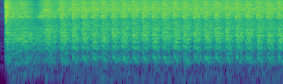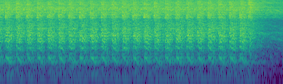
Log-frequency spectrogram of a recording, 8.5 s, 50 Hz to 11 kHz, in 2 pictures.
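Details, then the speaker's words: BMW 635CSi E24 with a 6.2L Gen V LT1 swap, first start: about eight seconds of rhythmic cranking with no firing. Owner suspects a dying battery gave too few cranks to push fuel from the low-pressure pump through the high-pressure pump to the injectors. "so i think i understand why the car didn't start at first and the reason is because the battery was dying i wasn't getting enough cranks to get the fuel from the low pressure fuel pump through the high pressure fuel pump and into the injectors"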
